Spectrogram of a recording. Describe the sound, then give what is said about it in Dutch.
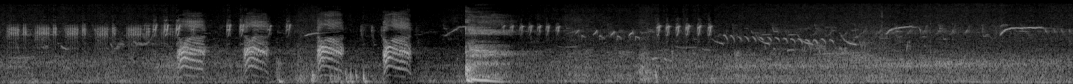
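A carrion crow, a black crow near people in a small boat, caws in a quick series of harsh, rasping calls. Steady insect chirring and crickets run throughout, with thin higher bird whistles later. “Ja, die kraai komt even kijken wat die mensen in het bootje hier aan het doen zijn.”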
